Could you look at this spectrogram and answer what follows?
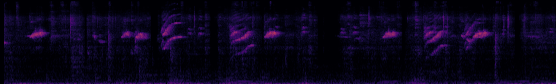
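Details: Canary chicks being fed by their mother, giving short high chirps in quick bursts about every second, each a bright upward or downward sweep, over a steady low hum and faint rustling.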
